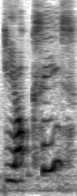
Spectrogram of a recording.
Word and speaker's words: Deoxys: Deoxys.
